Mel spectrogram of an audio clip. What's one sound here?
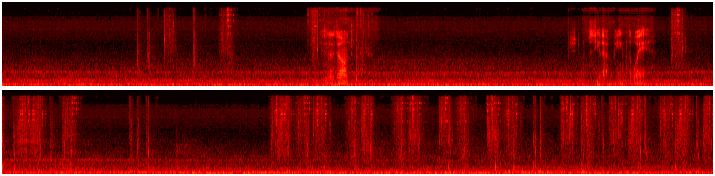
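Heavy armoured footsteps clomp on a stone floor.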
